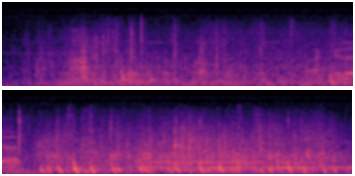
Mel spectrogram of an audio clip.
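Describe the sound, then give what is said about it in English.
Hooves of a mounted Union cavalry troop's horses clip-clop past in a Civil War camp, a steady stream of many overlapping hoof strikes under voices. “Hutton leads his men past another mounted Yankee troop escorting Confederate prisoners in chains.”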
